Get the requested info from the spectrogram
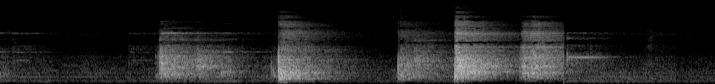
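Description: Weightlifting barbells loaded with bumper plates thudding onto the gym floor: about five heavy thuds, each with a short ringing tail, the loudest a little past halfway as the bars are dropped from overhead and bounce.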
